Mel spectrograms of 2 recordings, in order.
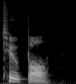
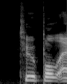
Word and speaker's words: tuple: There are two main pronunciations of tuple. Tuple and tuple. Neither is incorrect.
